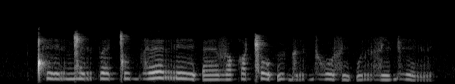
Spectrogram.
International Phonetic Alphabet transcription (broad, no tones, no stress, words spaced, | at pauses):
ǃʰeːrŋ͡ǁerpɛː ǀubʱɛː reːʔɛː vɛqʷiǁo ʔʉɡʉr dʱosi ʔurziɖʱer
